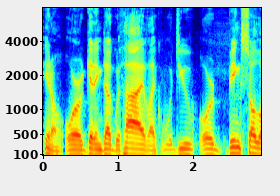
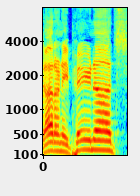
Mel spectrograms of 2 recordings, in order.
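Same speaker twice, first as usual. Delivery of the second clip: very high-pitched, loud, stoned-sounding chatter; 10 semitones higher, 8 dB louder than usual. Doing an impression of a too-high plane passenger talking to the pilot: Dave Attell impression. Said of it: "Here's Dave Attell, um, being a little too high on the plane".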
